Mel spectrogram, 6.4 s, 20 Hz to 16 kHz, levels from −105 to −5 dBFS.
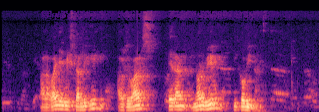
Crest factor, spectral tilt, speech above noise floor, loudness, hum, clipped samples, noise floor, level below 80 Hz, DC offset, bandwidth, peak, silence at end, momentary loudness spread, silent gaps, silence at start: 18 dB; -9 dB/octave; 38 dB; -18 LUFS; none; under 0.1%; -55 dBFS; -46 dBFS; under 0.1%; 11 kHz; 0 dBFS; 0.7 s; 15 LU; none; 0.8 s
